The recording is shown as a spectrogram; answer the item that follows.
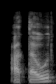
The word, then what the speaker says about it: ataúd: bueno independientemente de eso ataúd sigue siendo una palabra aguda se tilde o no se tilde por su sílaba tónica es aguda obviamente sabemos que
